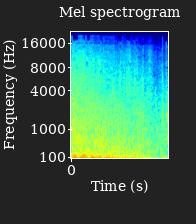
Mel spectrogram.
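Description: A grenade going off in XCOM 2, a loud deep boom that fades into a rumbling tail.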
